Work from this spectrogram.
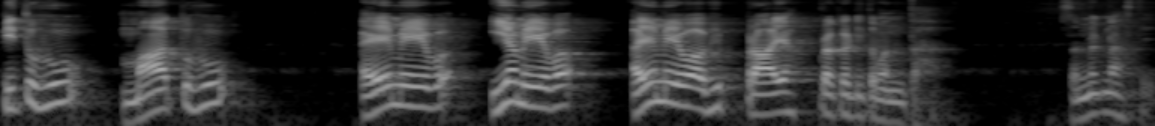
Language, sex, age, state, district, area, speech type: Sanskrit, male, 18-30, Bihar, Gaya, urban, spontaneous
